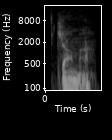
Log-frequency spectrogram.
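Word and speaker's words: Jaume: I found a quote from the director, which, how do you pronounce the name? – Jama. – Okay. Like pajama.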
